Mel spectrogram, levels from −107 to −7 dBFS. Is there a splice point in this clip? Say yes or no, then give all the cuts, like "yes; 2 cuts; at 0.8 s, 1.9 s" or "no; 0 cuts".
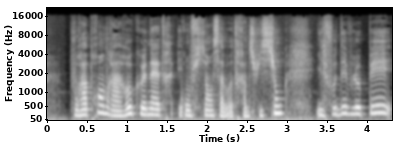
yes; 1 cut; at 1.7 s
